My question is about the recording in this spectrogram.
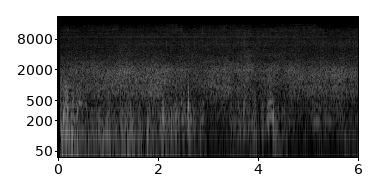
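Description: Wind buffeting the microphone in uneven gusts over a steady outdoor hiss, strongest in the first half-second.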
